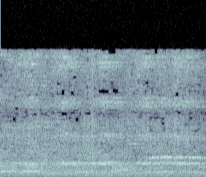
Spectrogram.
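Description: Voices of a crowd of people talking over one another. A high, held tone comes in over them for the last half second.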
